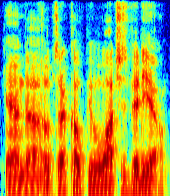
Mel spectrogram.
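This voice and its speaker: A man's voice: sits low, little pitch movement, quick pace, sharp tone. A man with a congested, stuffy voice, hosting his own channel and giving casual, rambling market commentary with lots of fillers and a self-deprecating tone. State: congested from a cold. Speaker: crypto channel host.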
